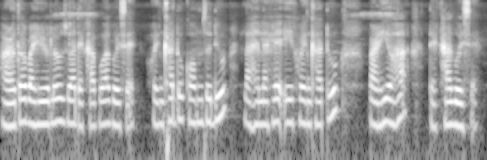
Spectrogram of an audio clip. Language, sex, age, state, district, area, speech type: Assamese, female, 18-30, Assam, Sonitpur, rural, spontaneous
